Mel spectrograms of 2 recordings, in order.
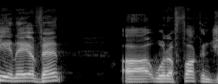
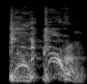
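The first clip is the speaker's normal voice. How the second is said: hard choking cough; coughing fit. Real, not acted. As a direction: cough like something's stuck. Coughing fit mid-sentence.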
